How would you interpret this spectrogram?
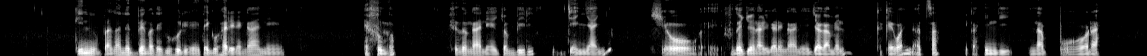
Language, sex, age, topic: Oshiwambo, male, 18-24, finance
